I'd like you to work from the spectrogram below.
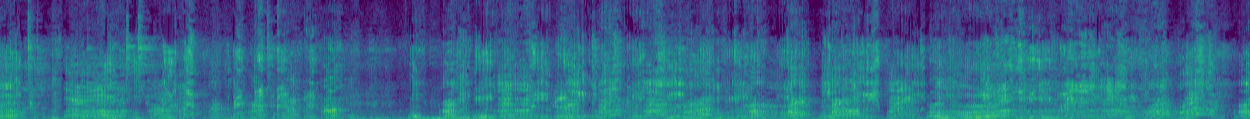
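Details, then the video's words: Piglets on a pig farm in Italy, a crowd of them squealing and grunting at once, dense overlapping noisy calls filling the whole stretch without pause. "Sound of piglets in pig farm"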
